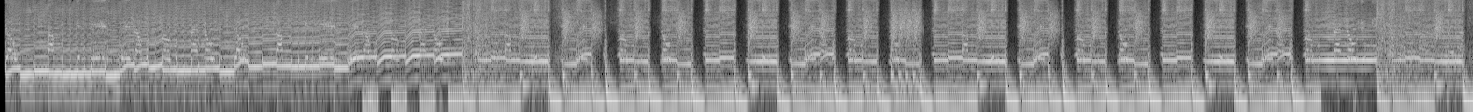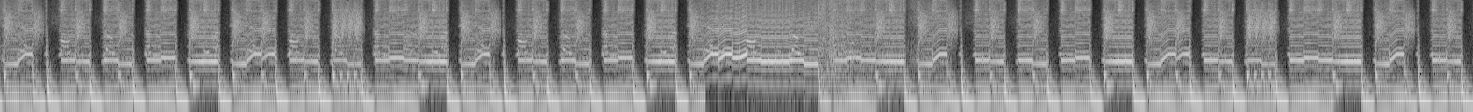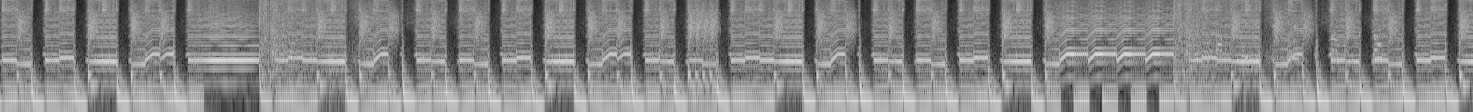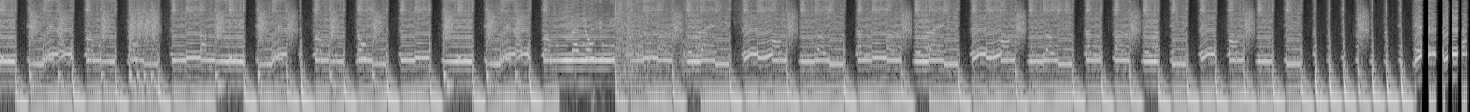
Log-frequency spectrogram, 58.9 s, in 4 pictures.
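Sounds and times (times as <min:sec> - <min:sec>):
phonk music: 0:00.0 - 0:58.8.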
